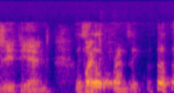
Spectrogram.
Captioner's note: laughter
